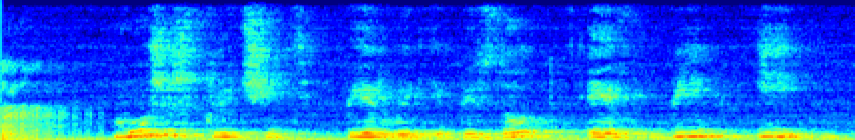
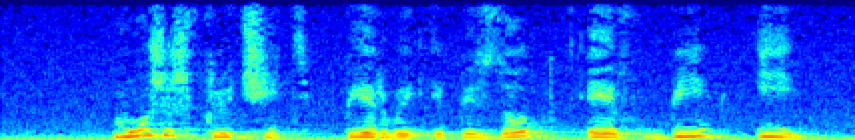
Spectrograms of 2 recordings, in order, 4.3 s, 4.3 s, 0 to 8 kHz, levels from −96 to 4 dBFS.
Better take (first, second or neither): second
